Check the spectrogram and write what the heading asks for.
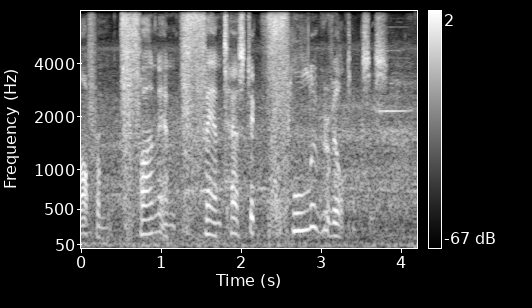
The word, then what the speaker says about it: Pflugerville: Mark G says how do you all from fun and fantastic Pflugerville, Texas? I think the P is silent. Or the P's are silent.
